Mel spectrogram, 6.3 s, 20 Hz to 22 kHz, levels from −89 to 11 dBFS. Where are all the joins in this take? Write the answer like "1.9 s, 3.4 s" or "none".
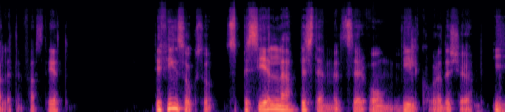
none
